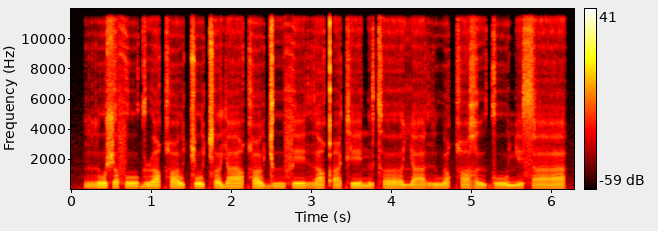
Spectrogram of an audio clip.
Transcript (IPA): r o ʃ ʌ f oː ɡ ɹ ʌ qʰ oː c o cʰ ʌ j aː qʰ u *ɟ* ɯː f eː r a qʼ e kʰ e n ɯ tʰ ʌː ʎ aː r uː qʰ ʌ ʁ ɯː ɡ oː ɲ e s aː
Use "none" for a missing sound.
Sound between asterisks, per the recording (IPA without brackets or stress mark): ɟ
